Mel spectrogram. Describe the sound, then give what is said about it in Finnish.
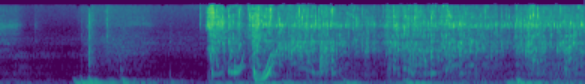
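Liquid pours into a glass, the second of two drinks being poured for comparison: a splashy trickle that starts abruptly and runs on steadily, with faint low voices underneath. “Ja sitten sit mä kaadan tätä tokaa.”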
